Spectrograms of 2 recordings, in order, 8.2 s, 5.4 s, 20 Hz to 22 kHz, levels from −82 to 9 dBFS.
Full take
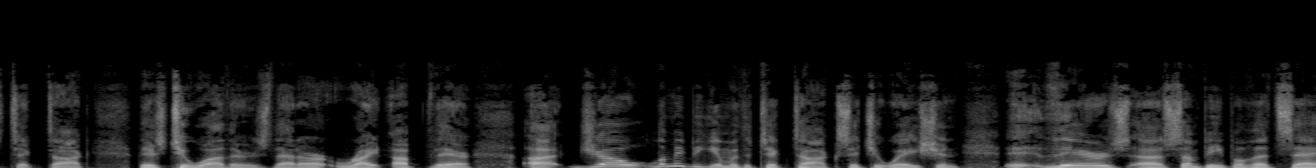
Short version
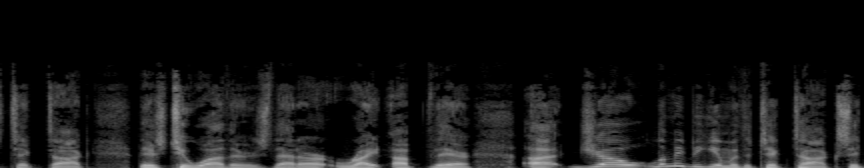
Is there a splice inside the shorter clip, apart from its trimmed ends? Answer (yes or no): no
